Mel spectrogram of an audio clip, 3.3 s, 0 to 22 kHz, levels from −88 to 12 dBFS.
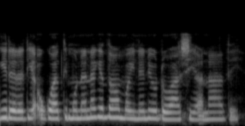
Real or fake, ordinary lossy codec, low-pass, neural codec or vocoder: real; AAC, 48 kbps; 7.2 kHz; none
